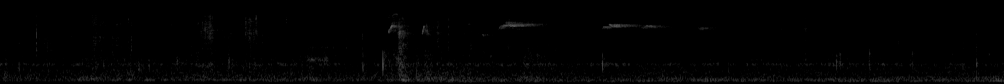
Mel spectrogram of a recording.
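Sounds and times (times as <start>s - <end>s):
faint outdoor ambience: 0.0s - 10.0s
small birds chirping: 3.8s - 10.0s.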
